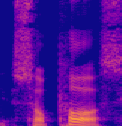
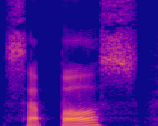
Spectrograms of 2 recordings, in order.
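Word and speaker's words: σοφός: It's got to be sopos. He's just mispronouncing the first omicron as an alpha.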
